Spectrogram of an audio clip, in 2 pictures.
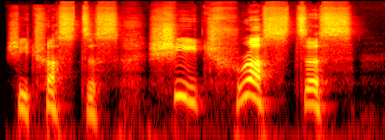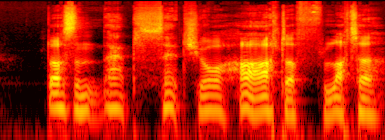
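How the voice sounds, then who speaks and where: An actor playing a lovestruck, gallant romantic hero in a video game, speaking in a florid, swooning, melodramatic way. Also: male voice, mid-range voice, big pitch swings, takes it slowly, bright, forceful tone, full character voice. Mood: tender, adoring. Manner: florid, swooning, dramatic delivery. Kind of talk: theatrical video game voice acting.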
